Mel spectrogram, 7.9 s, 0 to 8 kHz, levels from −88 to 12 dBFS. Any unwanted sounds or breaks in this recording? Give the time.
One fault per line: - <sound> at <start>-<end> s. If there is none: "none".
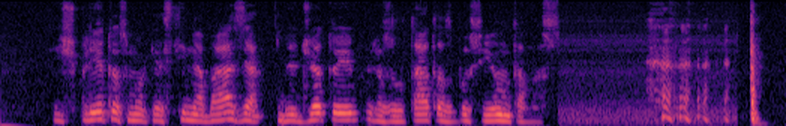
- laugh at 6.4-7.3 s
